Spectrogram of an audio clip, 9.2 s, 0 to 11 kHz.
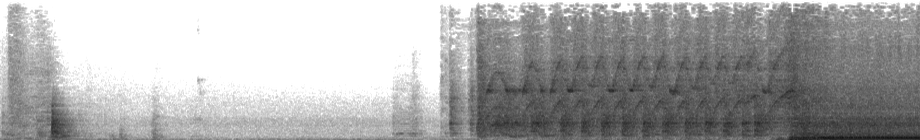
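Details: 2012 Mazda 6s 3.7 Duratec V6, first start after water pump and timing chain service with power steering fluid drained and refilled: cranks and catches, then a steady low groaning drone over idle as the power steering pump grinds on trapped air.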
